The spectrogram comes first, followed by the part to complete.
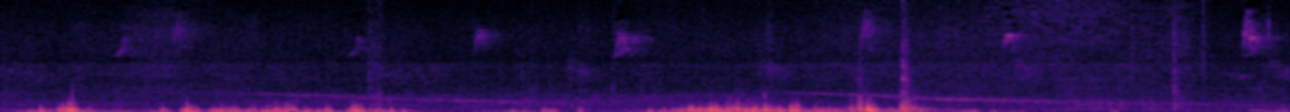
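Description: Footsteps and rustling handling noise as a car's bonnet is released and lifted, with a couple of sharp clicks from the catch and hinges about four and a half seconds in.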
